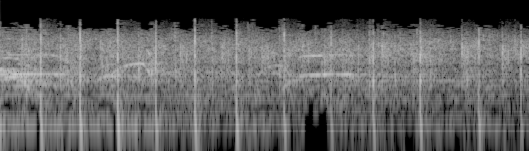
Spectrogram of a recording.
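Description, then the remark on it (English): An audience applauds a couple being publicly commended, with sharp claps landing in a steady, fairly quick rhythm over a continuous wash of crowd noise, all at a moderate, even level. “Let's give them a hand again.”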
